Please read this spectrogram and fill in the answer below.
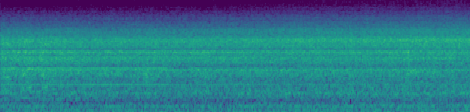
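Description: CB radio receiver hissing with steady band static and a few faint steady whistling tones, the open channel between transmissions.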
